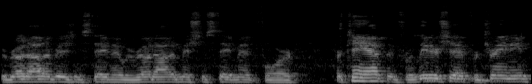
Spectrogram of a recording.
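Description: A man rattles off his words very quickly, his intonation staying fairly level. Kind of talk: casual storytelling interview. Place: home room. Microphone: camera far.

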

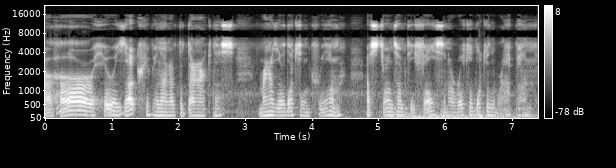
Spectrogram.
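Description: A put-on character voice sits at a low-to-middle pitch. It moves at a moderate pace. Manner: grim, gravelly creature voice.

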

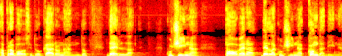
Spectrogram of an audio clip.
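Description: With a dark, mellow tone, a man's voice moves through very wide pitch swings. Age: 60s. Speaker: TV food and culture host. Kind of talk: casual hosted TV segment. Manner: animated.

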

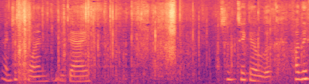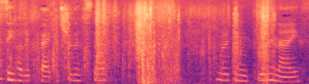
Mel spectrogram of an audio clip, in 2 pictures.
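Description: A woman with a non-native accent speaks at a fairly slow pace with long, frequent pauses, against loud background noise. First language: not English. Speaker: unboxing vlogger. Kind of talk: casual unboxing talk to camera. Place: home room. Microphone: phone near.

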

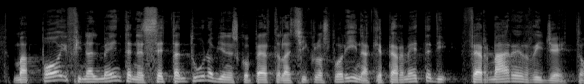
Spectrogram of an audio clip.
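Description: A man at a moderate pace, lively intonation, quiet background. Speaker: science journalist. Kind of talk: lecture. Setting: stage with audience. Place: hall.

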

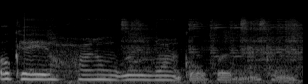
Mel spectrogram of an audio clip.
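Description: Over music in the background, a woman puts on a whiny character voice at a moderate pace. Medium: machinima. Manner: whiny, reluctant.

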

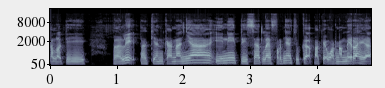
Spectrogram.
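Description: Against a quiet background, a man speaks at a fairly high pitch and moderate pace, in a dry sound with no echo. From Indonesia. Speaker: airgun shop presenter. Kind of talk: sales pitch. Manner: brisk, upbeat street-seller patter; repetitive, calling out to buyers. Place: shop.

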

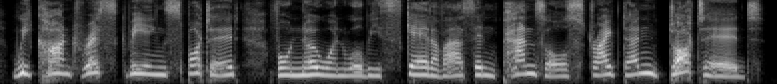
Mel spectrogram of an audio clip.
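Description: Putting on a character voice, a woman speaks slowly at a fairly high pitch with vocal fry and ordinary pitch variation, in a dry, close sound with no echo.

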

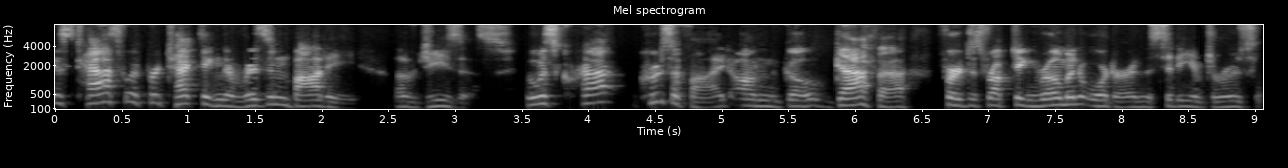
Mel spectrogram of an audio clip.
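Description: A man's bright, sharp tone at a moderate pace against a quiet background. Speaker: interview host. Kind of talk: event introduction, then reading a book blurb. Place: home room. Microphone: video call.

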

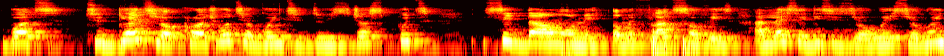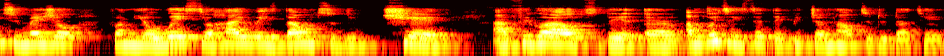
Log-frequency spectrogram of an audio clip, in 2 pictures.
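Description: At a moderate pace, the speech comes through with audible room echo. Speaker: sewing tutor. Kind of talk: tutorial.

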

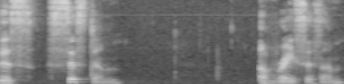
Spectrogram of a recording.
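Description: This woman has a fairly low pitch. She speaks with an American accent. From United States. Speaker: lifestyle YouTuber. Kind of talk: casual talk to camera. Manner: earnest, reflective. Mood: earnest, reflective. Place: home room.

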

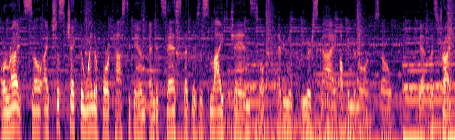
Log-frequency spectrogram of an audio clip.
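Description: A man speaks in a dry sound with no echo while clear music plays in the background. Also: moderate pace. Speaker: travel vlogger. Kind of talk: casual vlog chat. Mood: mildly disappointed, upbeat. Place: car.

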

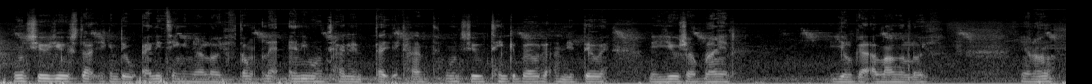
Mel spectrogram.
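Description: Noticeable background noise is present. A man talks at a moderate pace over it. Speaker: vlogger. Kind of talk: casual vlog chat. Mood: earnest, motivational. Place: garden. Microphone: phone near.

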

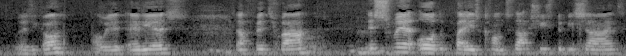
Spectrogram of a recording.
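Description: A man speaks with a Liverpool accent in a monotone, flat intonation. Light background noise is present. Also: fairly high pitch for a man, moderate pace. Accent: Scouse. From Liverpool, England. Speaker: stadium tour guide. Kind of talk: guided tour talk to a group. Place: meeting room. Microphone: camera far.

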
